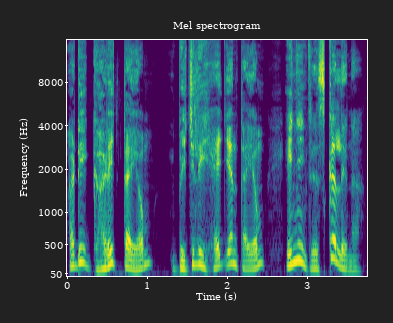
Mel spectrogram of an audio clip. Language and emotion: Santali, happy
